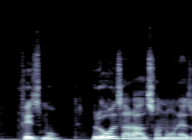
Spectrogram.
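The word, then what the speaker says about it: FSMO: FISMO roles, the full name or full form is Flexible Single Master Operations or FISMO, sometimes pronounced FISMO।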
